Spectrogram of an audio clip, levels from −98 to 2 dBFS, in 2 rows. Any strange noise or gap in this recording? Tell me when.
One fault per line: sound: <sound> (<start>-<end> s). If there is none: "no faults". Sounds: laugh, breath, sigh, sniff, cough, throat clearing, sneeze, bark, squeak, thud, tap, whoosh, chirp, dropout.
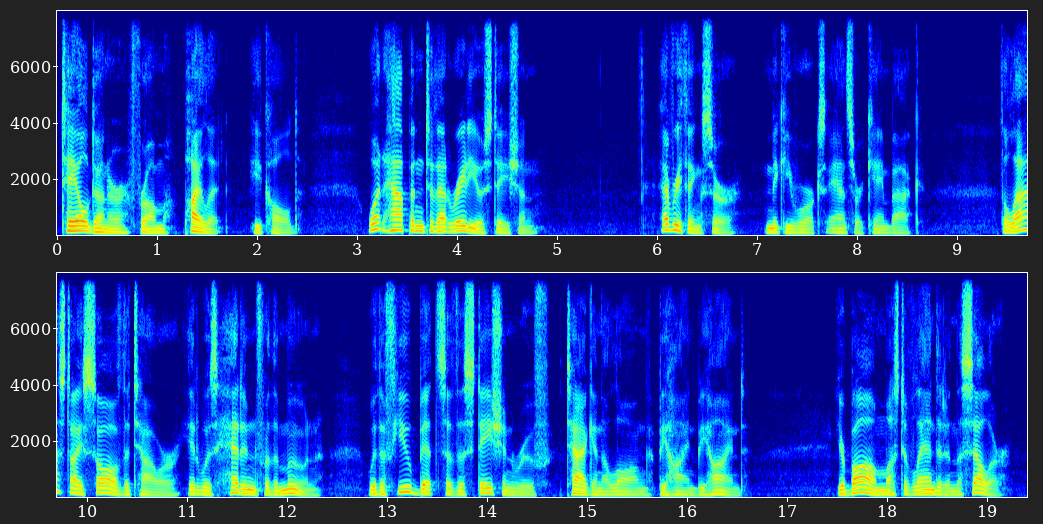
no faults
